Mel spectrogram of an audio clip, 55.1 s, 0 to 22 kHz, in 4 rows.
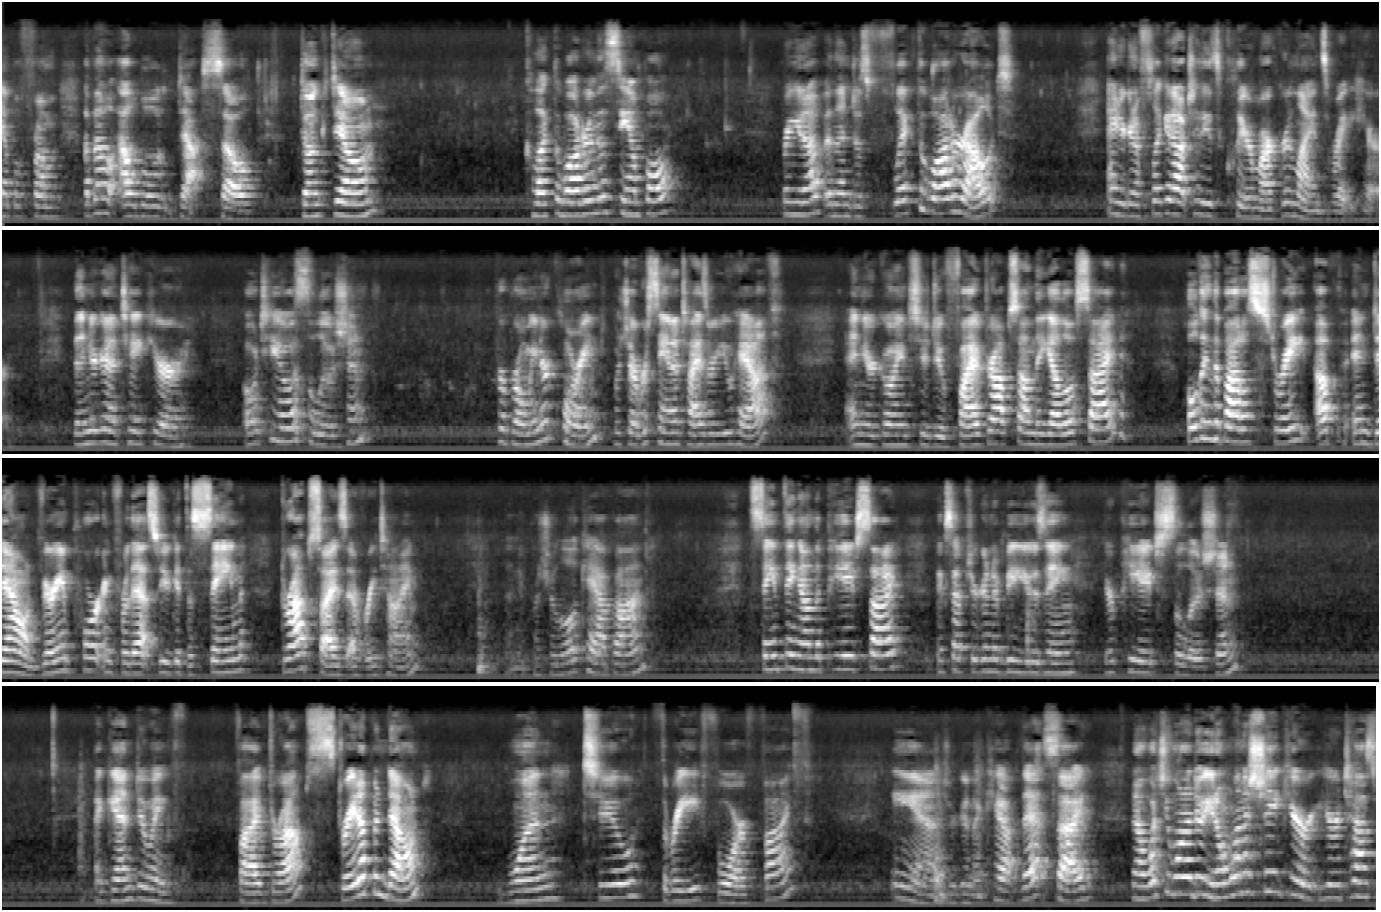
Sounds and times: Speech: 0.0s - 3.9s, 5.2s - 6.8s, 7.8s - 10.2s, 11.1s - 13.9s, 14.5s - 17.5s, 18.7s - 21.6s, 22.2s - 31.8s, 32.6s - 34.1s, 35.0s - 40.0s, 42.2s - 43.1s, 43.7s - 45.6s, 46.3s - 49.4s, 50.2s - 55.0s.

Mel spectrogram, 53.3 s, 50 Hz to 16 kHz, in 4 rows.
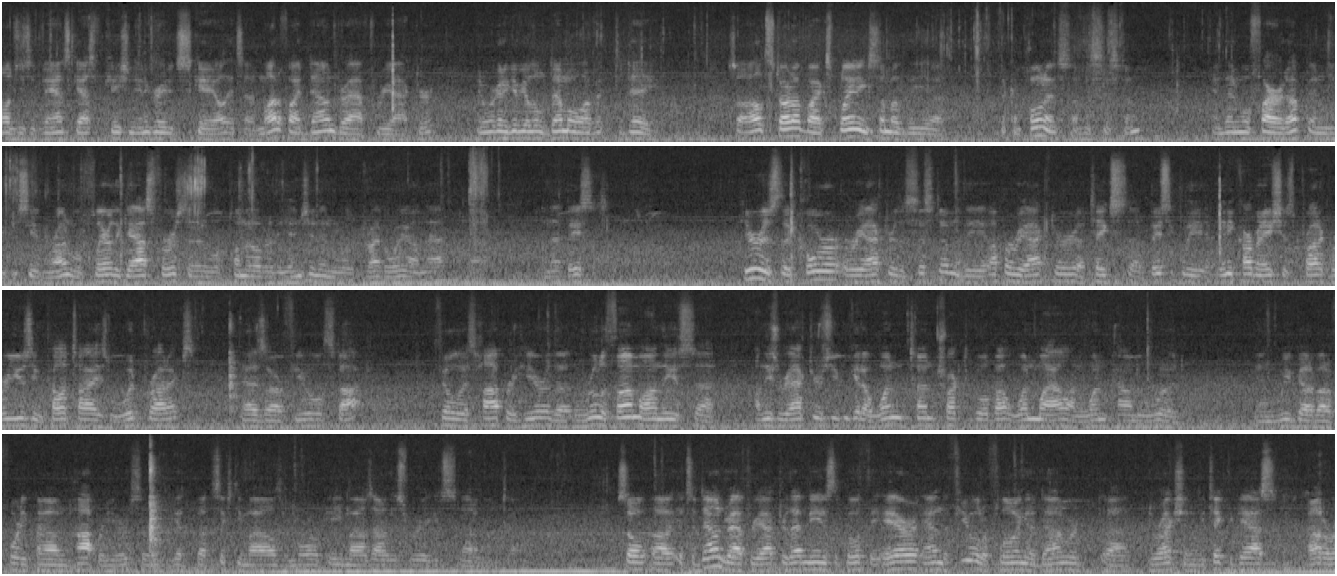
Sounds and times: Speech: 0.0s - 6.6s, 7.3s - 11.4s, 12.1s - 19.4s, 20.7s - 30.3s, 31.0s - 38.5s, 39.2s - 45.2s, 46.2s - 53.3s.

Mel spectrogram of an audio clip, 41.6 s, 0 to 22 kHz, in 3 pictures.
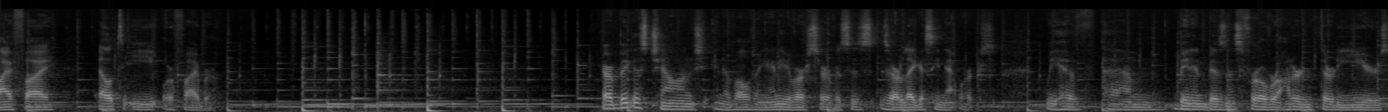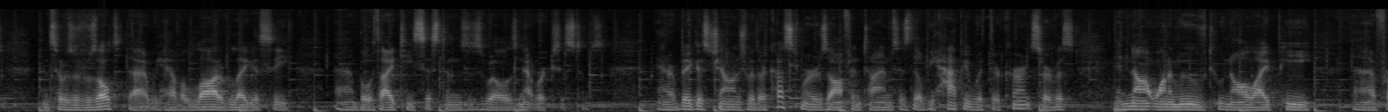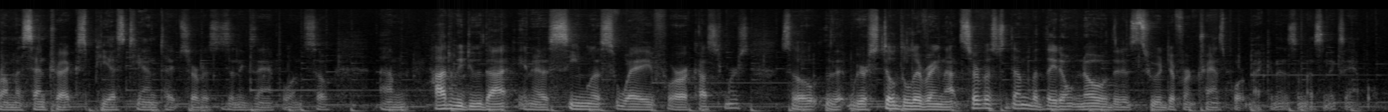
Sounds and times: Speech: 0.0s - 2.2s, 6.0s - 41.5s
Music: 0.0s - 41.6s.

